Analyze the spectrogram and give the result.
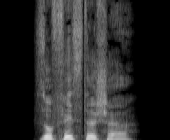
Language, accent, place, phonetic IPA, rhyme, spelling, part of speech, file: German, Germany, Berlin, [zoˈfɪstɪʃɐ], -ɪstɪʃɐ, sophistischer, adjective, De-sophistischer.ogg
- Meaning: 1. comparative degree of sophistisch 2. inflection of sophistisch: strong/mixed nominative masculine singular 3. inflection of sophistisch: strong genitive/dative feminine singular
